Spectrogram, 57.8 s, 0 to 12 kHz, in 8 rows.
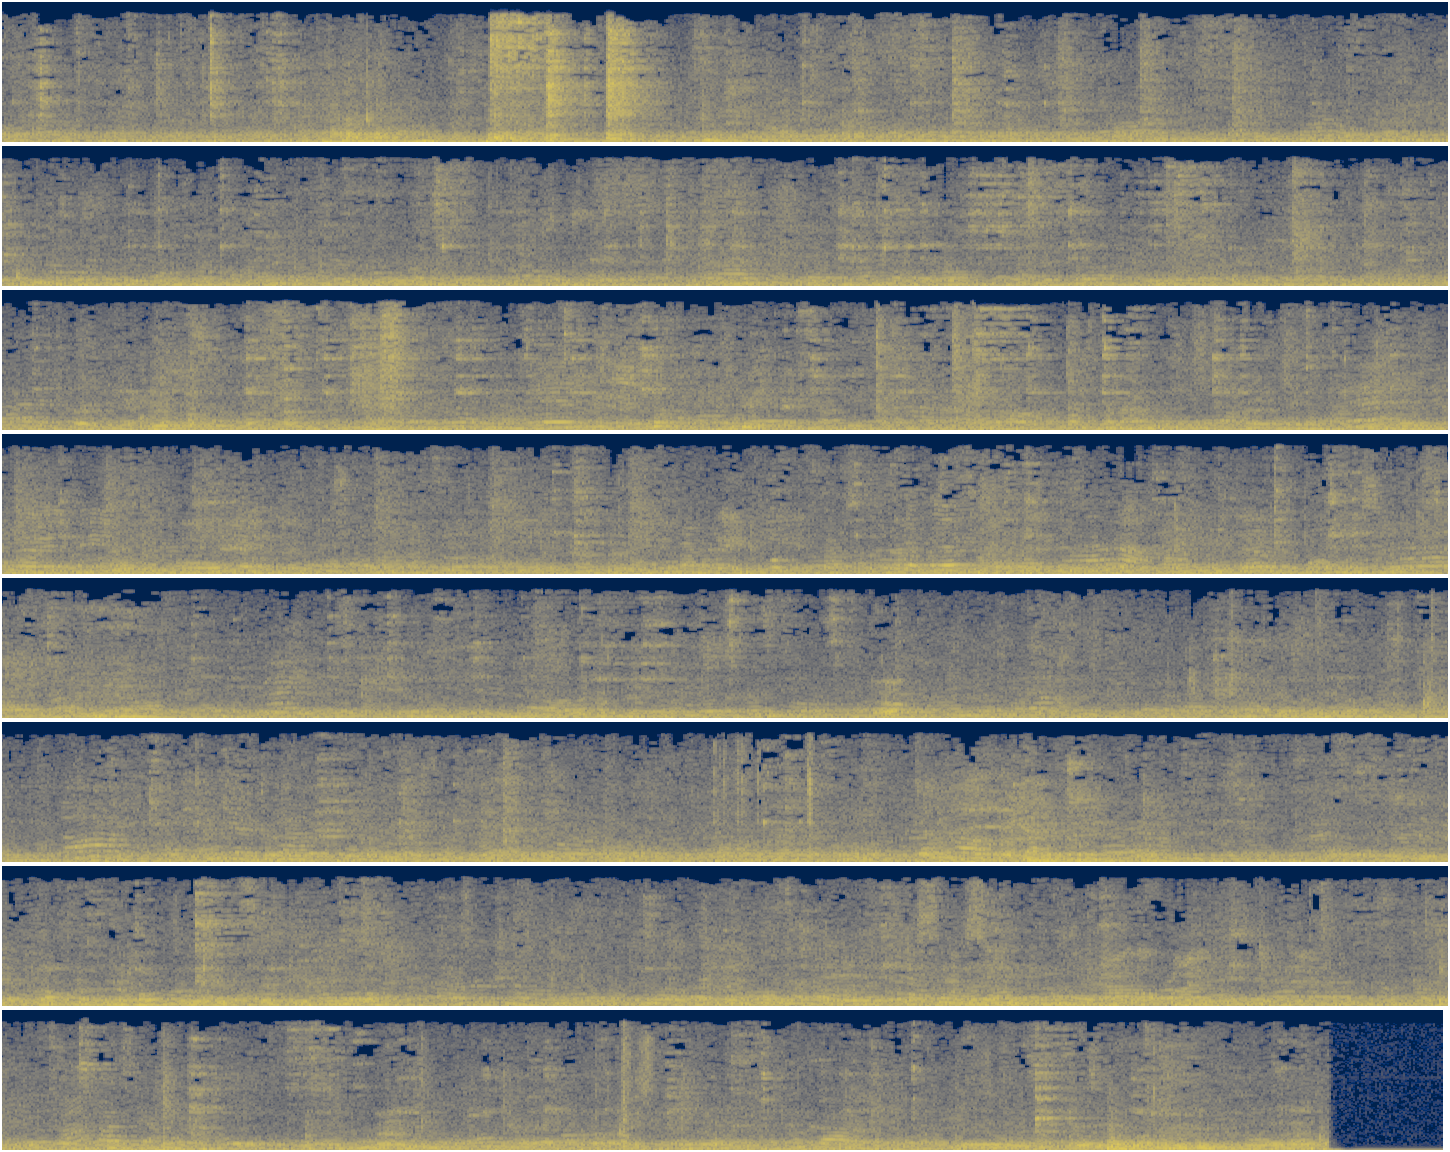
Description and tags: ship-restaurant1
date: summer 1999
